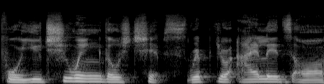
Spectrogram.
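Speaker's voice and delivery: mock anger spoken through gritted teeth. Showing how to tell someone off over chewing chips, in mock gritted-teeth anger. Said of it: "gritting your teeth and saying it like".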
